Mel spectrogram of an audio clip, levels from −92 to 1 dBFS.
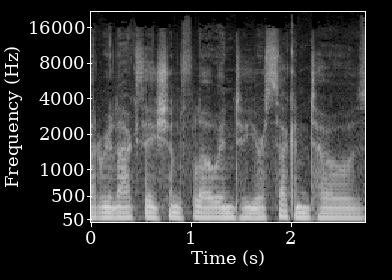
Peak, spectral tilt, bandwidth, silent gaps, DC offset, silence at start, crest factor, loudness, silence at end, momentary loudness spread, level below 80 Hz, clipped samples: -2 dBFS; -5 dB/octave; 17.5 kHz; none; under 0.1%; 0 s; 16 dB; -19 LUFS; 0 s; 2 LU; -40 dBFS; under 0.1%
